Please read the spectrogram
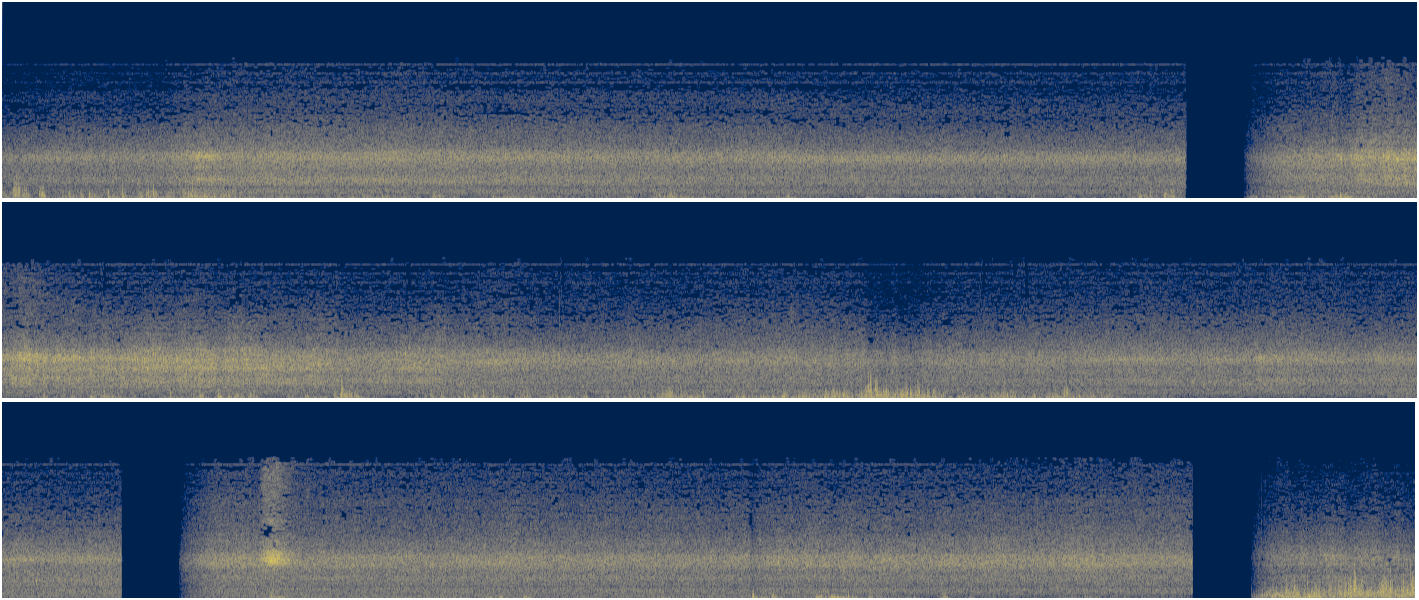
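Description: The River Ogmore in flood, its fast, swollen water rushing steadily, with wind gusting irregularly on the microphone. The sound cuts out briefly twice.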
